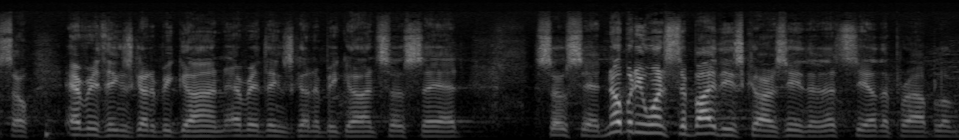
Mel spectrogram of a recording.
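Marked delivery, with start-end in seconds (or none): 0.0-4.6 softer, lower mock sorrow; hammed-up sad murmur; mock lament. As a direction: sigh it like a fake eulogy. Mock lament over electric cars.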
